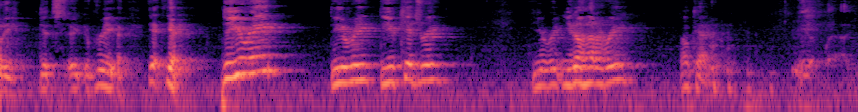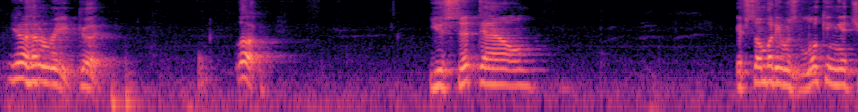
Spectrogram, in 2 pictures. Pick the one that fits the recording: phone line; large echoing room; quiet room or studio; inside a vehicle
large echoing room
